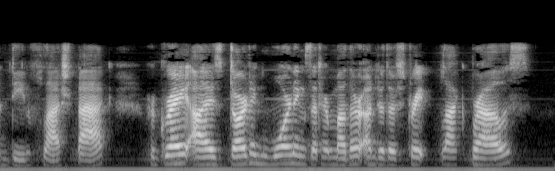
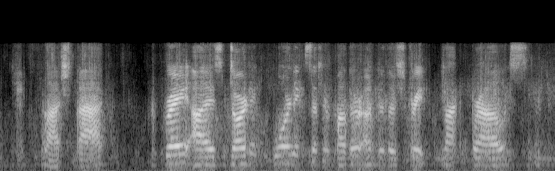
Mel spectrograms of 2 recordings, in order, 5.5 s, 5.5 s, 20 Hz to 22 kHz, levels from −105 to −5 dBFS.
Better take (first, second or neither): first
